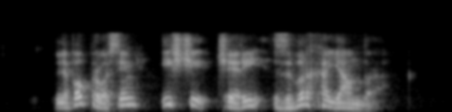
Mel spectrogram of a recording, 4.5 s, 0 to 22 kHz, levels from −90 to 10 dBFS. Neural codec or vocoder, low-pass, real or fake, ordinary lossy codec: codec, 16 kHz, 0.8 kbps, ZipCodec; 7.2 kHz; fake; AAC, 48 kbps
